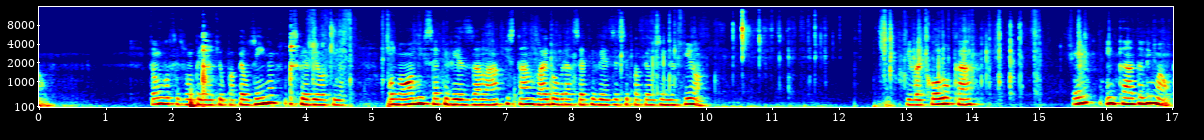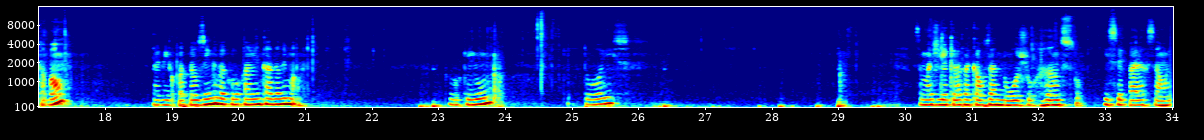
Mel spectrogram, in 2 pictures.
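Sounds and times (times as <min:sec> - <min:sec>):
paper rustling and crinkling: 0:04.0 - 0:17.6, 0:21.0 - 0:22.3, 0:23.7 - 0:25.2.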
